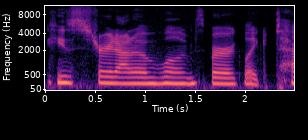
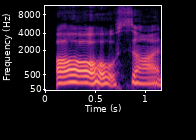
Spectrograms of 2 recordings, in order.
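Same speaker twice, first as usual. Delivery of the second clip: louder mock scold; 3 semitones lower, 6 dB louder than usual.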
